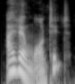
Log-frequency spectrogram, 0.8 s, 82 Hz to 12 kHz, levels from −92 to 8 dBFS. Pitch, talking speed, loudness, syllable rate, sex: 130 Hz, 320 wpm, -20 LUFS, 6.4 syllables/s, male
